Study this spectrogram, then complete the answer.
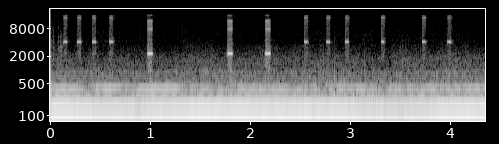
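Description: Soft menu clicks tick one at a time.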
